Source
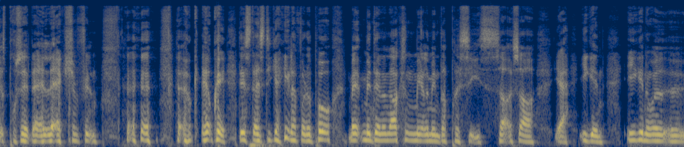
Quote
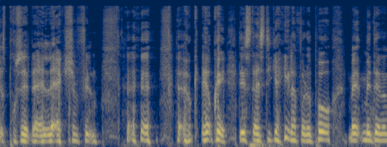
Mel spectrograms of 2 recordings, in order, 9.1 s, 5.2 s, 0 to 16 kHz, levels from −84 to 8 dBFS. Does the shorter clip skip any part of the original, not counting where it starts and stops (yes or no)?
no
